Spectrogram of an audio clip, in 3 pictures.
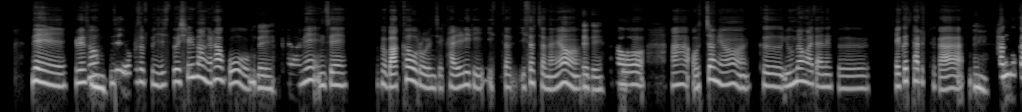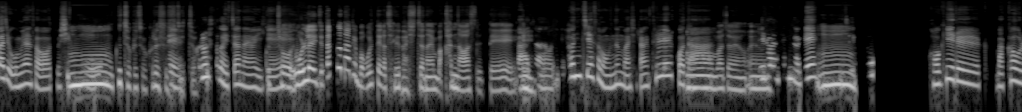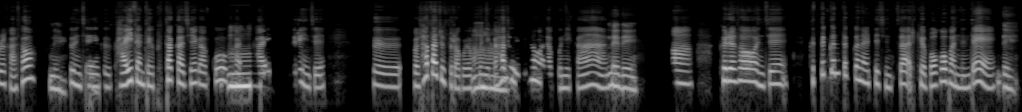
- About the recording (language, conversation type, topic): Korean, podcast, 시간이 지나도 계속 먹고 싶어지는 음식은 무엇이고, 그 음식에 얽힌 사연은 무엇인가요?
- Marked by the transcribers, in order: other background noise; unintelligible speech; distorted speech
